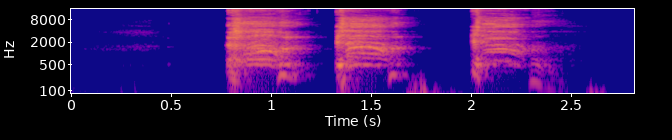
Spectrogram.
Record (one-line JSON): {"three_cough_length": "2.8 s", "three_cough_amplitude": 9916, "three_cough_signal_mean_std_ratio": 0.5, "survey_phase": "alpha (2021-03-01 to 2021-08-12)", "age": "18-44", "gender": "Male", "wearing_mask": "No", "symptom_diarrhoea": true, "smoker_status": "Never smoked", "respiratory_condition_asthma": true, "respiratory_condition_other": false, "recruitment_source": "REACT", "submission_delay": "1 day", "covid_test_result": "Negative", "covid_test_method": "RT-qPCR"}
